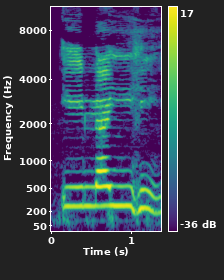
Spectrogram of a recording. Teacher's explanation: ya di sini sifatnya lin lembut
